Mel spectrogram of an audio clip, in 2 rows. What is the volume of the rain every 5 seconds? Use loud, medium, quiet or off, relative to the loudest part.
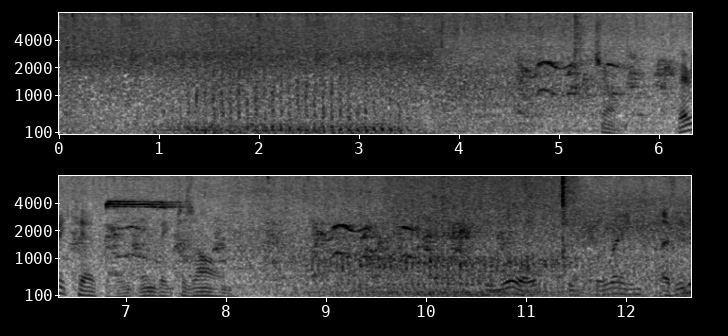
loud, medium, loud.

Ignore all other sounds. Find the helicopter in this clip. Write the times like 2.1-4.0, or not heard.
0.0-3.8, 8.4-12.4.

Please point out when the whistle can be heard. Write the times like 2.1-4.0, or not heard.
6.8-7.7.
